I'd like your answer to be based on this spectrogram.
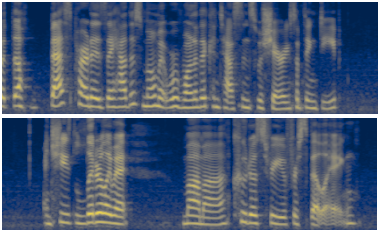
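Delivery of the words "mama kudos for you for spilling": put-on flat, unemotional voice. Retelling her reply to a contestant who was sharing something deep, imitating someone unemotional. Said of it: "Just so like like unemotional".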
